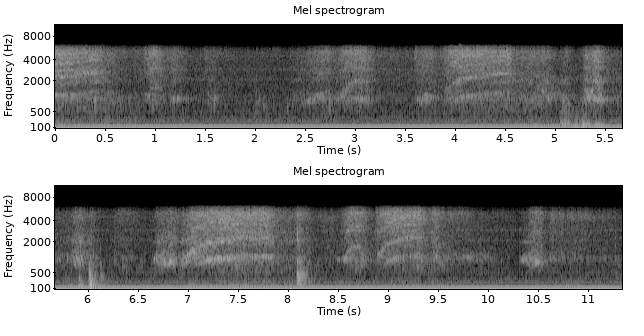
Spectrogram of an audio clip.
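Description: Electric motor of a radio-controlled model car whining up and down with short stabs of throttle, its pitch rising with each rev, about six times. There are a few sharp knocks, the clearest about six and eight seconds in.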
